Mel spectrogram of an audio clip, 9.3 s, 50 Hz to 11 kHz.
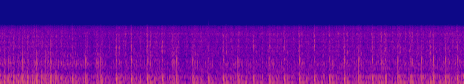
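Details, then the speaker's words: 1978 Harley Sportster V-twin after a cold start, engine cold: uneven loping potato beat at about two hundred pulses a minute, steady idle, healthy. "Gonna start it up from a cold start. Engine is cold."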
